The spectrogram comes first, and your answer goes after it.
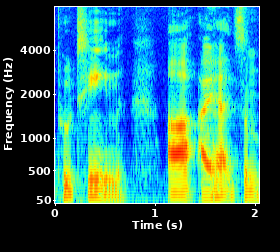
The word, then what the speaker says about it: poutine: Some of the French call it poutine. There's an S sound in the middle of it. However you want to pronounce it, I'm going to say poutine because that's how it's spelled in my dictionary.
